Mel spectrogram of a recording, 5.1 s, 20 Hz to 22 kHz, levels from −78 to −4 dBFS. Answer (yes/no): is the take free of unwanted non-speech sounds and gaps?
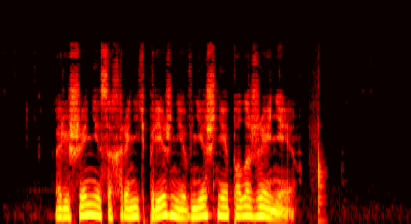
no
